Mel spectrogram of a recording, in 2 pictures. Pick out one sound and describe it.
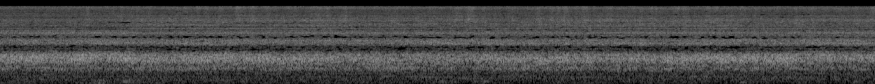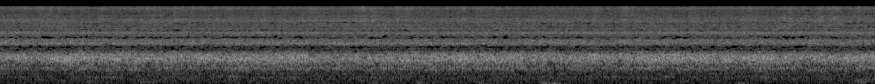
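A dental drill whines at high pitch.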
